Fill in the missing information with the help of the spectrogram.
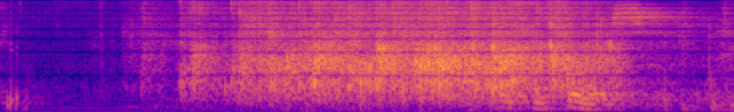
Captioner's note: applause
